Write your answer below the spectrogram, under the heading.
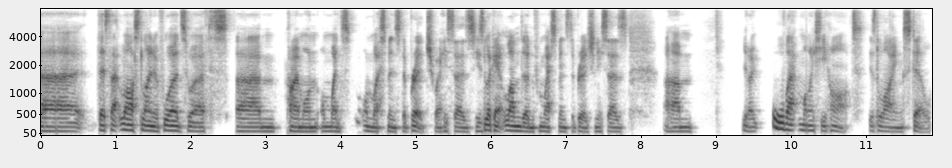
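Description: With an ordinary speaking voice, a man speaks at a moderate pace and fairly low pitch with fairly even intonation, in a very clean recording against a silent background. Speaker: podcast host. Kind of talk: interview, introduction then conversation.

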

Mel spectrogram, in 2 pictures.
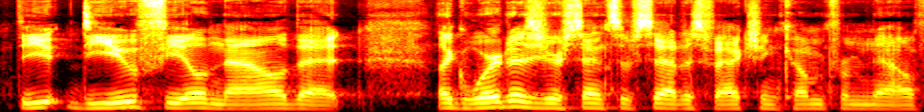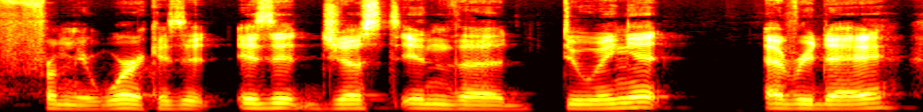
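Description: At a moderate pace and with fairly even intonation, the speech comes through on a very clean recording with a silent background. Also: man, medium pitch for a man. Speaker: podcast host. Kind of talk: casual interview conversation. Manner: halting, self-conscious, jumbled.

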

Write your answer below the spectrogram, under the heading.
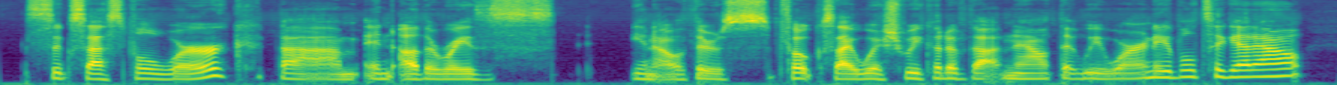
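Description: In an American accent, a woman speaks on a very clean recording with a silent background. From upstate New York. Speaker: civil rights attorney. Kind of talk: casual chat.

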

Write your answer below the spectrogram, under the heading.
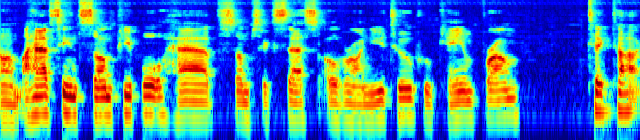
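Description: A man speaks very slowly with a Midwestern American accent. His pitch is fairly low, with ordinary variation. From US Midwest (Indiana). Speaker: sneaker content creator and tennis coach. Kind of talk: casual chat. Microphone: very close to the camera.

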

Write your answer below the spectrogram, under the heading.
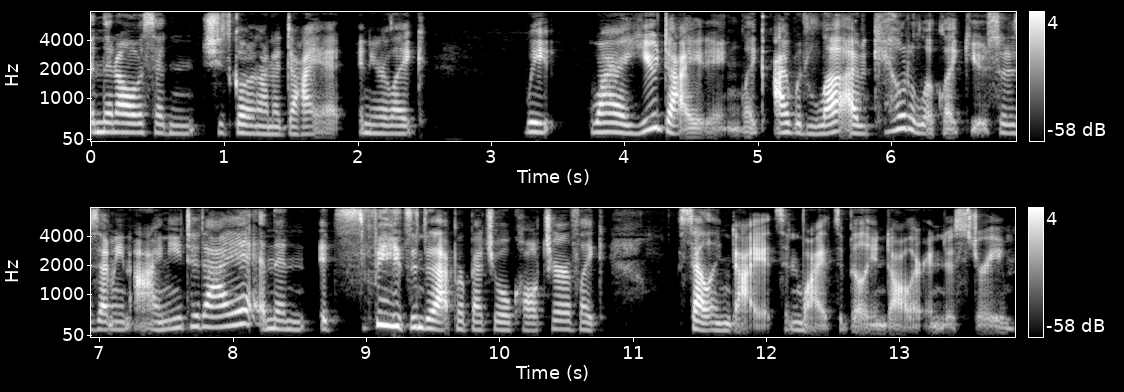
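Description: In an ordinary speaking voice with an American accent, the speaker moves at a fairly quick pace with lively intonation, on a very clean recording with a silent background. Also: woman, medium pitch for a woman. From Ohio, US Midwest. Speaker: entertainment industry worker and social media creator. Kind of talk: casual chat.

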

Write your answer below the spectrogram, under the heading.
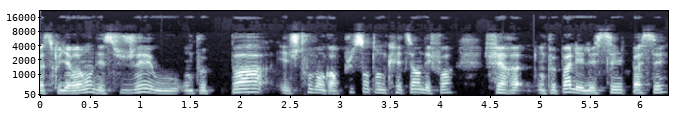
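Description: An ordinary speaking voice from a man at a fairly quick pace, with ordinary pitch variation. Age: 20s. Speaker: project manager, student ministry member. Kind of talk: casual chat.

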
